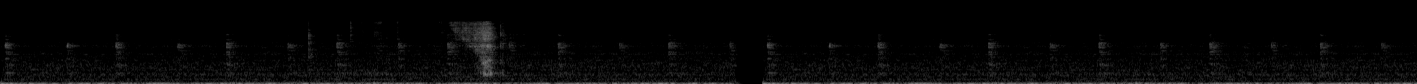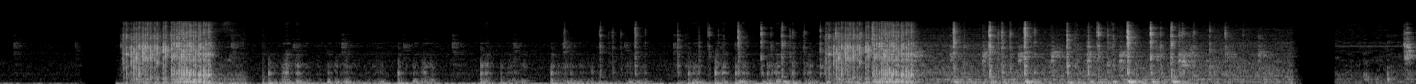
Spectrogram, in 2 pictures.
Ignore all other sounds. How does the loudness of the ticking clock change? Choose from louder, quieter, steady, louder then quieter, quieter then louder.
louder.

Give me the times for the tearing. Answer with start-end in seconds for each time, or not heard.
3.0-5.0, 15.3-16.4, 22.4-23.4.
